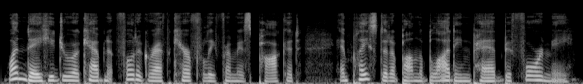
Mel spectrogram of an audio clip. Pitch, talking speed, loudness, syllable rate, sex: 175 Hz, 205 wpm, -20 LUFS, 6.4 syllables/s, female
